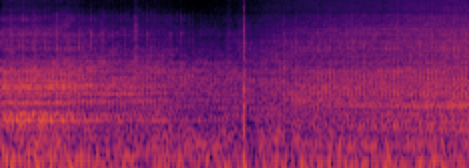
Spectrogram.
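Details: Fast light knocking, about three a second, over a hissy idle right after a cold start following an overnight park in cold weather; the knock goes away once the engine warms up.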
